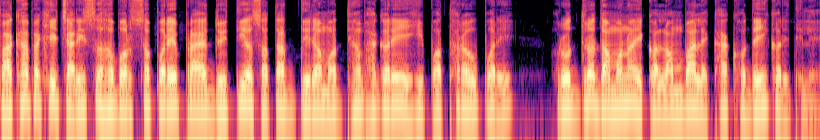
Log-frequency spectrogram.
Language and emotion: Odia, neutral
